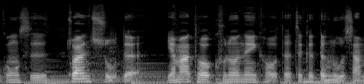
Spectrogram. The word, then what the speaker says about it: ヤマトクロネコ: 那黑猫商标名称念作 Yamato Kuroneko，所以全新的黑猫商标将从下个月四月一号开始使用。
